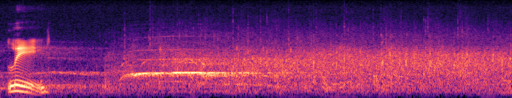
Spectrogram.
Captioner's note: audience cheering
